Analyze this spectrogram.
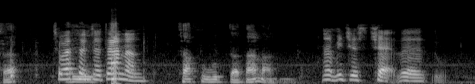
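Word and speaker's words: Tuatha Dé Danann: I can't pronounce that. Tuatha de Danann. Tuatha de Danann.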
